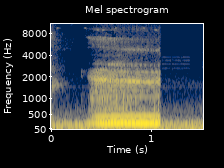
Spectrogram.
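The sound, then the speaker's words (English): A person's voice imitates a Wookiee's roar: one sustained, steady, moaning bellow lasting under a second, loud, then cutting off abruptly into quiet. “It sounds like a moose. It's a Wookiee moose.”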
